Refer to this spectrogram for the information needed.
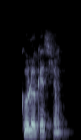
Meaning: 1. houseshare, flatshare (renting of a house or apartment with another tenant) 2. house or apartment that is rented in such a manner
- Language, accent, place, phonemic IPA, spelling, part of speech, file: French, France, Lyon, /kɔ.lɔ.ka.sjɔ̃/, colocation, noun, LL-Q150 (fra)-colocation.wav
